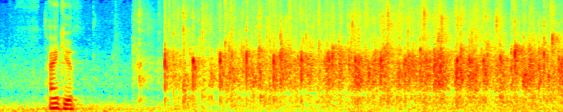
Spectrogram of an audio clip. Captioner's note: applause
